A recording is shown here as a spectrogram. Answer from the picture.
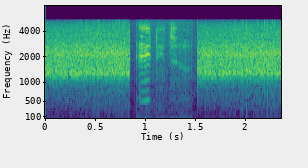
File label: "editor", English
